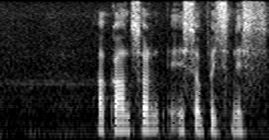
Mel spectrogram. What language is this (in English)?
Javanese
